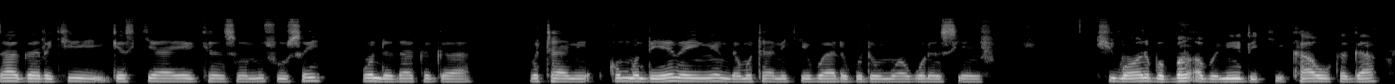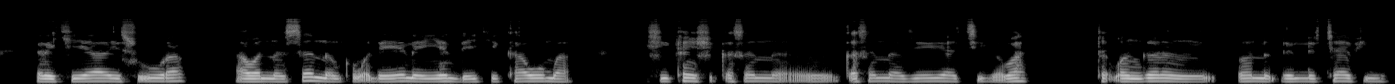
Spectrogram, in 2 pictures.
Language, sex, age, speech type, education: Hausa, male, 46-60, spontaneous, tertiary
